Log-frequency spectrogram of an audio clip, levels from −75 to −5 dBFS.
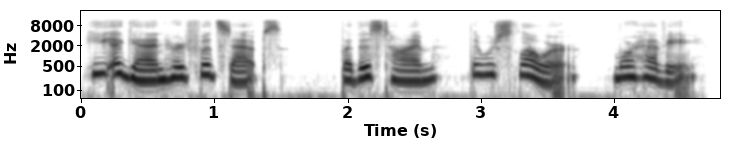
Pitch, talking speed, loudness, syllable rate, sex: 225 Hz, 150 wpm, -18 LUFS, 4.5 syllables/s, female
